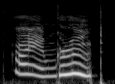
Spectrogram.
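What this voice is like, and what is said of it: Groot character voice impression. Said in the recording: “your best Groot impression”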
